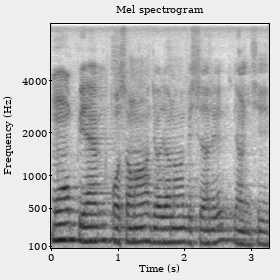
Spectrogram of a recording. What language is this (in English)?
Odia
